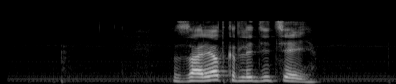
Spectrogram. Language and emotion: Russian, neutral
